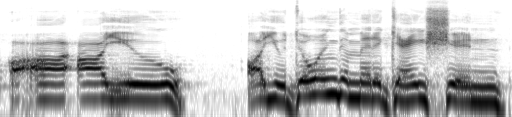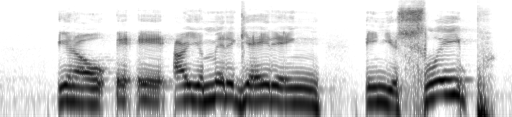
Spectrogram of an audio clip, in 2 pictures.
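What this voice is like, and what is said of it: Imitates another person's voice. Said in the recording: “your Dr. Fauci impersonation cracks me up ... impersonate Dr. Fauci more. It's hilarious.”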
